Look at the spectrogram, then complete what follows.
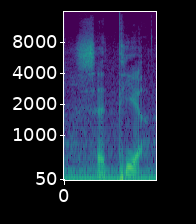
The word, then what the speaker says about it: Tanjung Setia: So the correct pronunciation is Tanjung Setia. Setia. Yeah, Setia. Lean on the T and the IA, the Tia, not Setia, as we've been saying.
